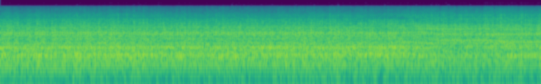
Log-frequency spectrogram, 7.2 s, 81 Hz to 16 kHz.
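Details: 1999 Snapper SX5200E single-stage snowblower, Tecumseh HSK850 2-cycle 5 hp 139cc engine, after cold start: loud, constant buzzy two-stroke drone at steady speed like a boat motor, slight normal smoke, no misses, knocks or surging; healthy.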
